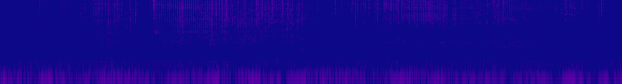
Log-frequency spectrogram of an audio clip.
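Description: A large, flat, yellow woven plastic mesh tote with striped side panels and a printed buffalo logo lies empty on carpet while long manicured nails of both hands scratch and rub across it. The result is a dense, bright, rasping scratch with quick, uneven strokes that swell and fade, over a faint low hum.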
